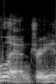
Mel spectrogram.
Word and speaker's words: Landry: It's your boy, self-love coach and you do you activist, here with Sarah Nicole Landry.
